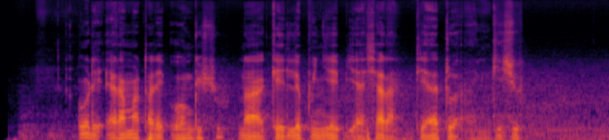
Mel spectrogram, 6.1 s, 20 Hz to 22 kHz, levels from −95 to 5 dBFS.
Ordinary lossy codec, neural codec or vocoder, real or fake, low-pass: none; vocoder, 44.1 kHz, 128 mel bands, Pupu-Vocoder; fake; none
